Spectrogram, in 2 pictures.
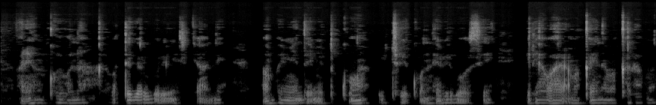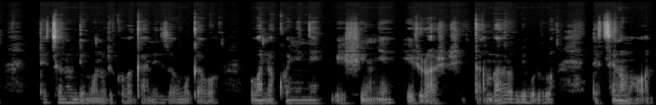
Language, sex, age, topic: Kinyarwanda, male, 25-35, government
